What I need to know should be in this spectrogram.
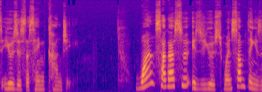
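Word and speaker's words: さがす: Let's talk about two Japanese words that sound exactly the same. Sagaseu They are pronounced identically, but they are written with different kanji.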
